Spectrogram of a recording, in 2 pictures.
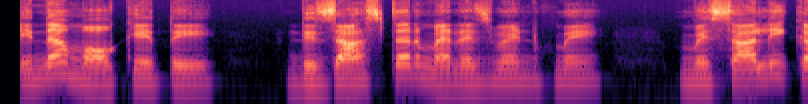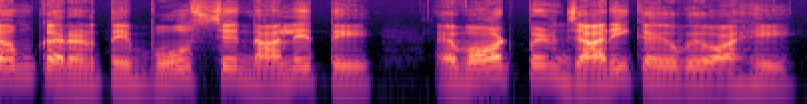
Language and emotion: Sindhi, neutral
